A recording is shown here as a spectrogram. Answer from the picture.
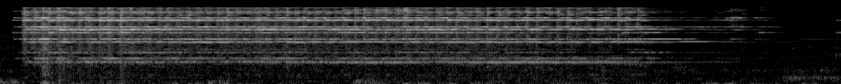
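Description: Altar bells (sanctus bells) ringing at the elevation of the chalice after the consecration. A bright, shimmering ring of many high tones starts suddenly, holds for about six seconds, then fades out.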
